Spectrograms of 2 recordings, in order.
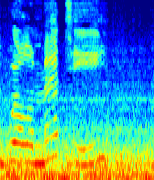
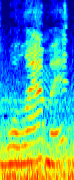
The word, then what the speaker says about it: Willamette: in the Willamette Valley not the Willamette II like I've heard it pronounced its Willamette just in case anybody's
